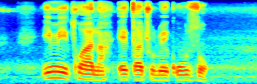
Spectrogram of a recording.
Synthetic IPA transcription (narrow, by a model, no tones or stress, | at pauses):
imiǀʰwanaɛǀat͡ʃʰulwekʼuːzɔ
